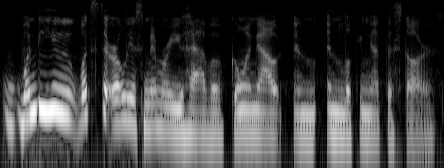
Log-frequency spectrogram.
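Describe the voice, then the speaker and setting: A woman hosting an interview series, reading a scripted intro and then asking questions in a measured, attentive way. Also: deep voice, dry recording, highs cut off. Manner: measured and attentive, frequent affirming murmurs. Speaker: interview host, executive coach.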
